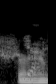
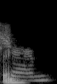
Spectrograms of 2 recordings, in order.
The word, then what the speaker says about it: SHRM: But the SHRM, I learned from Jessica that you can actually pronounce it as a word, right? Is it Shrum or Sherm? Yeah, it's Sherm.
